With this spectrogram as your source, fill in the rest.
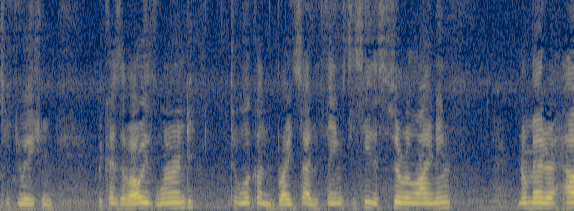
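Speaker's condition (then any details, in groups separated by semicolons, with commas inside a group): Cerebral palsy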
